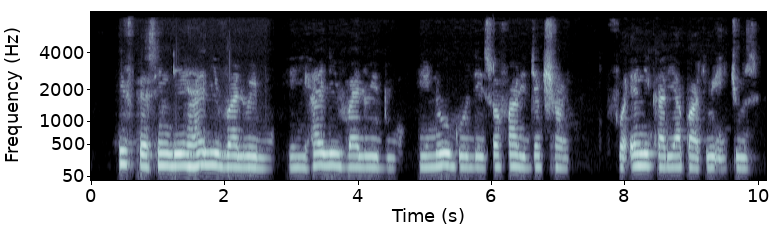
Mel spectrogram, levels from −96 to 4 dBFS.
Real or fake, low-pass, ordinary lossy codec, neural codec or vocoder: real; 7.2 kHz; AAC, 32 kbps; none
